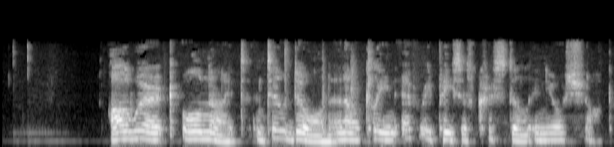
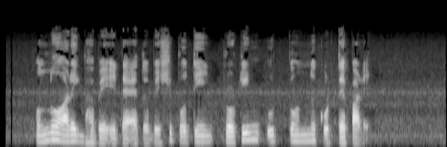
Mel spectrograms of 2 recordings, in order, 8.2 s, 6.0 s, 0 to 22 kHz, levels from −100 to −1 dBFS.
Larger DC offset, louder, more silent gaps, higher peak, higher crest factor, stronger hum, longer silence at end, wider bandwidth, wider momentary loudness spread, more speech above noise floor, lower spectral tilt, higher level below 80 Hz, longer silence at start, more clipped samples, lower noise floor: neither; first, -19 LUFS vs -22 LUFS; neither; about the same, -2 dBFS vs -2 dBFS; second, 16 dB vs 22 dB; neither; second, 0.05 s vs 1.05 s; second, 8 kHz vs 11 kHz; about the same, 10 LU vs 10 LU; first, 51 dB vs 31 dB; about the same, -6 dB/octave vs -5.5 dB/octave; about the same, -58 dBFS vs -54 dBFS; first, 1.45 s vs 0.5 s; neither; first, -69 dBFS vs -53 dBFS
